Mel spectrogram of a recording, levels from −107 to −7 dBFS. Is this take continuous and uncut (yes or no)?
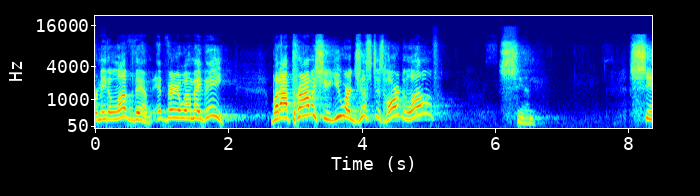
no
